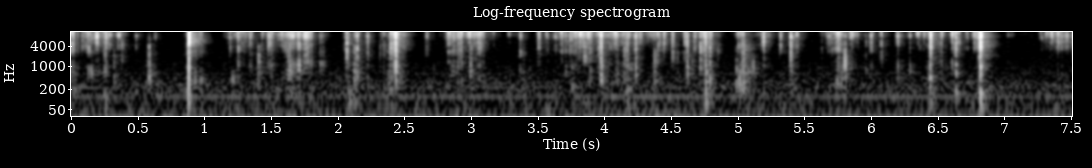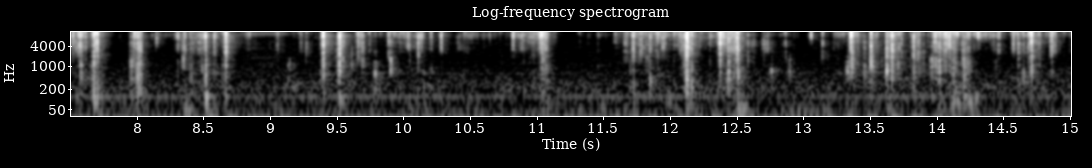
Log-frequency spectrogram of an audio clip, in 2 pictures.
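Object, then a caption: Bar soap wrapped in thin plastic film. A palm-sized solid yellow Marseille soap bar wrapped in thin clear plastic film rests on a pink soap bar while both hands' short-nailed fingertips rub and press the film. The result is soft, bright crinkling and crackling in irregular bursts of sharp snaps with brief pauses, over a faint steady low hum.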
